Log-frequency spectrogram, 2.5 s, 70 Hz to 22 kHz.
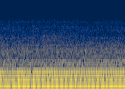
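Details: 1955 Chevrolet 3100 truck, old six-cylinder, first run since about 1993: deep, steady low rumble with an even beat and no misses or knocks, good oil pressure; normal idle.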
